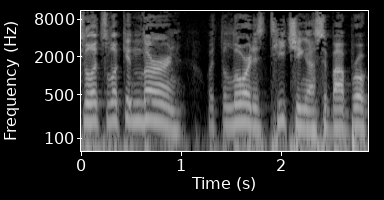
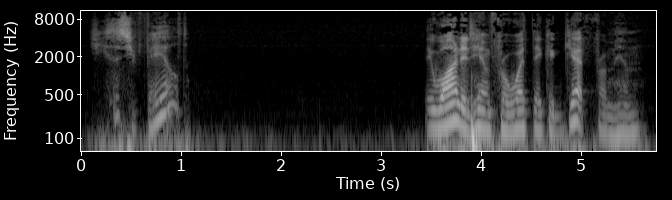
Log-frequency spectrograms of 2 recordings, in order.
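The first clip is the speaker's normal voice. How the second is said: ordinary delivery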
